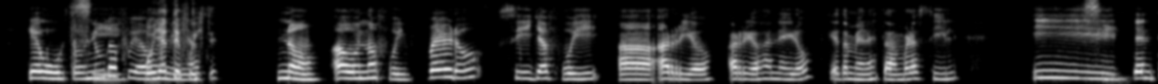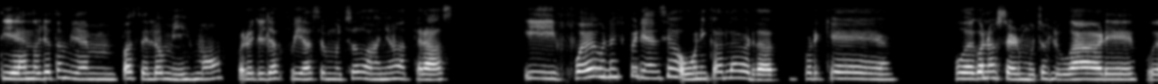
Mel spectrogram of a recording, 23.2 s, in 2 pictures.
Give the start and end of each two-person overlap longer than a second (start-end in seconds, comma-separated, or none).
0.7-2.0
